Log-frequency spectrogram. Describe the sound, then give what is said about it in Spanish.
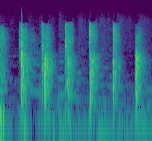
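A short run of hand claps, about seven crisp, sharp slaps in a steady, quick rhythm, with nothing else heard between them. “Así que un aplauso, weón.”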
